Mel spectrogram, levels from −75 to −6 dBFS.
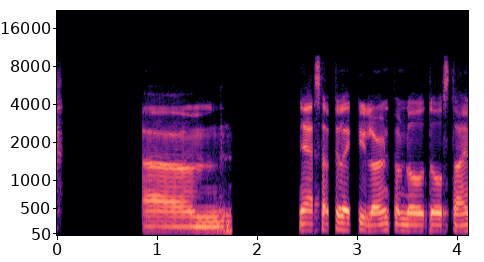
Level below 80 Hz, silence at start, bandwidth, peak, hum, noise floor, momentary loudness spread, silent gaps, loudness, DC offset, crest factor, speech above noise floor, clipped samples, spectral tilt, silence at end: -56 dBFS; 0 s; 10 kHz; -6 dBFS; none; under -90 dBFS; 11 LU; 0.10-0.84 s, 1.77-2.40 s; -21 LUFS; under 0.1%; 16 dB; over 70 dB; under 0.1%; -4.5 dB/octave; 0 s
